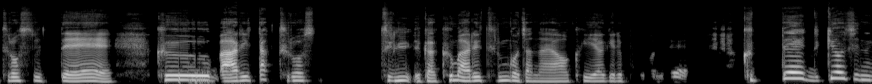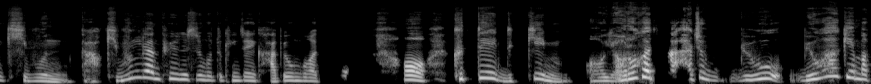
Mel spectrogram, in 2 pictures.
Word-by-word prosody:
들었을 170 0 -3 0.2
때 155 -3 +3 0.4
그 210 -1 +6
말이 160 +5 +6
딱 220 +6 -3
들었으 180 -1 -4 0.6
들 180 -1 -1
그니까 145 0 -2
그 200 - -3
말을 175 -2 +3
들은 180 +2 -5
거잖아요. 145 -3 -3
그 - - -10
이야기를 150 0 -4
본 - - -36 0.2
건데 380 - -10 0.6
그때 275 +8 +2
느껴지는 215 +2 -1
기분 155 -8 -5
그니까 - - -7
기분이라는 275 - 0
표현을 240 -2 -2
쓰는 215 0 -5
것도 180 -2 -9
굉장히 180 -2 -5
가벼운 175 +6 -4
것 165 - -6
같은데 150 -4 -5 0.8
어 205 -5 +7 0.3
그때의 265 +2 +1
느낌 150 - -3 0.3
어 165 0 -5
여러 225 - +4
가지로 320 -2 +6 0.2
아주 225 - -2
묘 245 - 0
묘하게 315 - +1
막 235 -3 +1
180 Hz, 290 characters per minute, -21 LUFS, 160-235 Hz, 0.8 s, 어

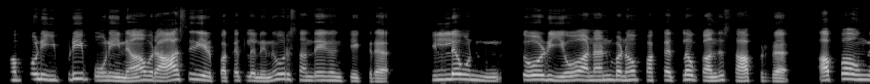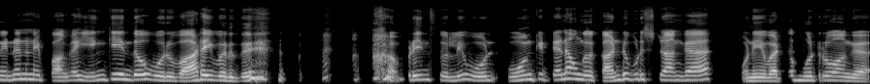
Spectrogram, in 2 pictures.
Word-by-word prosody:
அப்போ 200 +4 -10
நீ - - +1
இப்பிடி 220 +7 -4 0.2
போனீயின்னா, 175 -4 -1
ஒரு 180 - -1
ஆசிரியர் 220 -5 -1
பக்கத்தில 180 +2 -6
நின்னு 160 +7 -3
ஒரு 240 - -5
சந்தேகம் 185 -2 -3
கேட்கிற, 150 -1 -7 0.6
இல்ல 230 +2 +1
உன் 215 -2 -3 0.5
தோழியோ, 205 -4 +1 0.2
நண்பனோ, 205 0 -1 0.2
பக்கத்தில 200 +3 -2
உட்கார்ந்து 180 0 -1
சாப்பிட்ற. 165 -1 0 0.5
அப்போ 205 +4 -2
அவுங்க 220 -2 -1
என்ன 230 +3 +1
நினைப்பாங்க? 215 -5 -1 0.2
எங்கேருந்தோ 225 +2 +2 0.2
ஒரு 185 - +2
வாடை 200 +7 +8
வருது 175 -2 +2 1.4
அப்பிடின்னு 220 -1 -2
சொல்லி, 185 +3 -2 0.2
உன் 190 +2 -1 0.3
உன்கிட்டன்னு 225 +2 +1
அவுங்க 225 -5 +2
கண்டுபிடிச்சுட்டாங்க. 210 0 +1 0.6
உன்னைய 165 0 +3
வட்டம் 195 +5 0
போட்டுருவாங்க. 190 -4 0
200 Hz, 120 wpm, -21 LUFS, 180-220 Hz, 1.4 s, வாடை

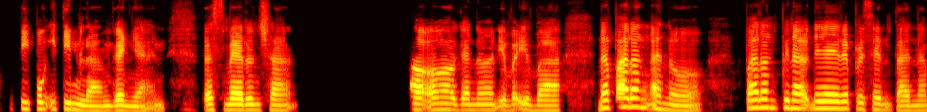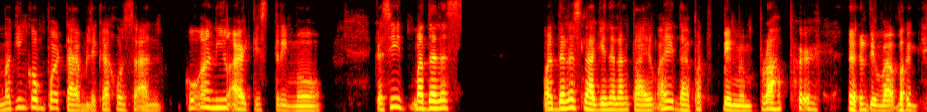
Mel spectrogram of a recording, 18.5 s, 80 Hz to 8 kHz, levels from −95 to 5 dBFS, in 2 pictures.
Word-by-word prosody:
tipong 175 0 -3
itim 165 -2 -1
lang 125 0 -1
ganyan. 120 - -1 0.3
Tas 150 +1 -2
meron 145 0 +4
siya 140 -1 -3 1.2
Oo, 155 0 +4
gano'n 145 0 -2
iba-iba. 135 -1 -1 0.4
Na 195 - +4
parang 225 +2 +5
ano, 135 - -1 0.4
parang 205 0 +2
pina 195 -1 +2
nirerepresenta 170 -7 0
na 130 0 -5
maging 170 +8 -4
komportable 190 - -2
ka - - -3
kung - - -6
saan 70 0 -4 0.2
kung 200 - -5
ano 210 -1 +1
'yong 205 0 0
artistry 145 -2 -1
mo. 125 0 -2 0.5
Kasi 225 +6 -3
madalas 190 +1 +3 0.7
madalas 185 +3 +2
lagi 155 -2 +6
na 155 0 +1
lang 150 0 0
tayong, 140 +1 +1
"Ay, 195 0 +1
dapat 145 -5 -4
timum 130 -4 +2
proper." 165 +2 0 0.3
'Di 155 -1 +3
ba, 130 0 +3
'pag 145 -1 0
150 Hz, 135 wpm, -23 LUFS, 135-185 Hz, 1.2 s, lagi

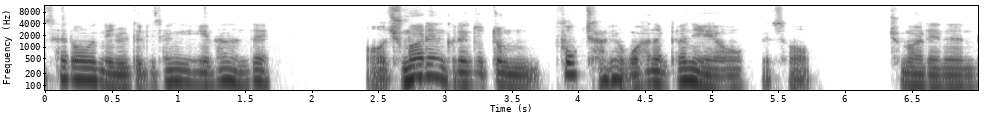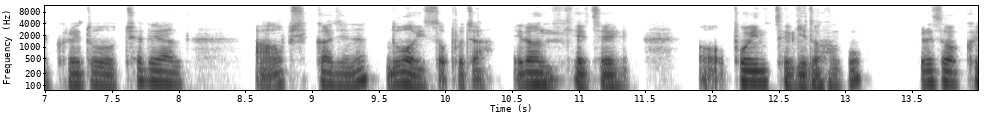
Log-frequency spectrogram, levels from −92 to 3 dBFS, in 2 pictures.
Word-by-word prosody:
새로운 145 -3 +3
일들이 95 -1 0
생기긴 115 -3 -1
하는데 125 -2 0 0.7
어 - - -4
주말에는 165 +4 +5
그래도 110 -5 -1
좀 95 -3 0
푹 195 0 +1
자려고 140 -7 +1
하는 115 0 +1
편이에요. 95 -10 +3
그래서 - - -8 0.6
주말에는 95 -2 -2
그래도 100 -1 -1
최대한 120 -5 +1 0.6
'9:00 95 +4 -4
까지는 105 +3 0 0.2
누워 105 -2 +5
있어 85 -1 -3
보자.' - - -5
이런 110 +1 +4 0.2
게 100 - +4
제 95 0 +1 0.6
어 - - -5
포인트기도 120 -7 +3
하고 100 +9 -3 0.4
그래서 115 -1 +3
그 - - -4
110 Hz, 295 characters per minute, -27 LUFS, 95-125 Hz, 0.7 s, 주말에는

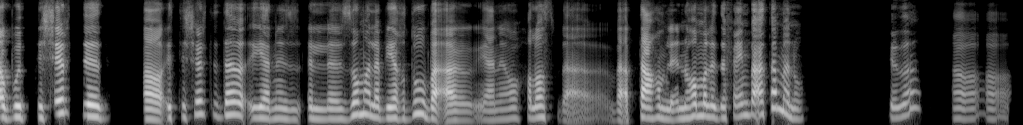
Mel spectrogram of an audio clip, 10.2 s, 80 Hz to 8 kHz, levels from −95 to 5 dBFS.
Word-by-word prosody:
طَب 210 0 +5
والتيشيرت 215 +7 +3 0.7
آه، 180 -2 +6
التيشيرت 220 +6 -5
ده 255 +2 +2
يعني 195 -1 -1 0.3
ال 185 -1 -4
الزُملا 220 +6 0
بياخدوه 200 +7 -1
بقى، 160 -7 +2
يعني 165 +2 -9
هو 195 +1 -9
خلاص 210 +2 -3
بقى 380 0 -12
بقى - - -1
بتاعهم 200 -2 +3
لأن 180 +2 -3
هم 235 +3 +1
اللي 220 -2 +1
دافعين 220 +5 -6
بقى 255 0 +4
تمنه، 330 - -1
مش 185 0 -31 0.7
كده؟ 245 - -8 0.3
آه، 185 -1 -11
آه. 185 -1 -17
205 Hz, 150 wpm, -23 LUFS, 185-250 Hz, 0.7 s, آه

